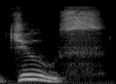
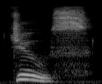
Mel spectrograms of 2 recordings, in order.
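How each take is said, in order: Both takes have the same delivery.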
